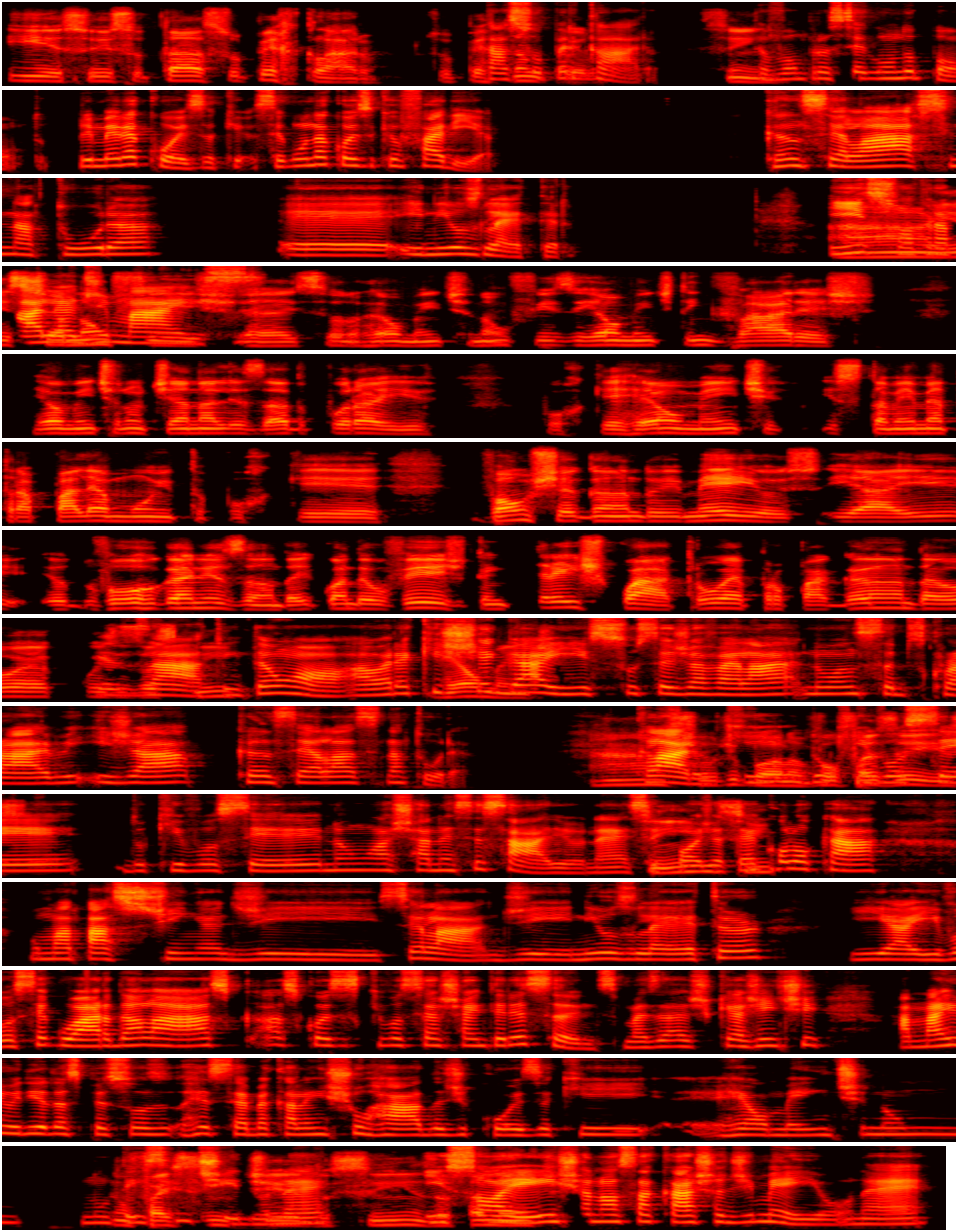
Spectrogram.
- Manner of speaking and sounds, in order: in English: "newsletter"; in English: "unsubscribe"; in English: "newsletter"
- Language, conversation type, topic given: Portuguese, advice, Como posso organizar melhor meus arquivos digitais e e-mails?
